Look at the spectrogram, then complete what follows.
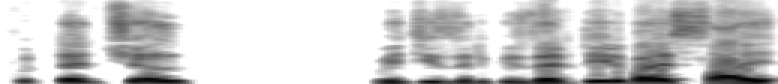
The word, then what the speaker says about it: psi: ये जो साइन है इसको psi पढ़ते हैं, पी एस आई, ठीक है, पी साइलेंट है, psi p.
